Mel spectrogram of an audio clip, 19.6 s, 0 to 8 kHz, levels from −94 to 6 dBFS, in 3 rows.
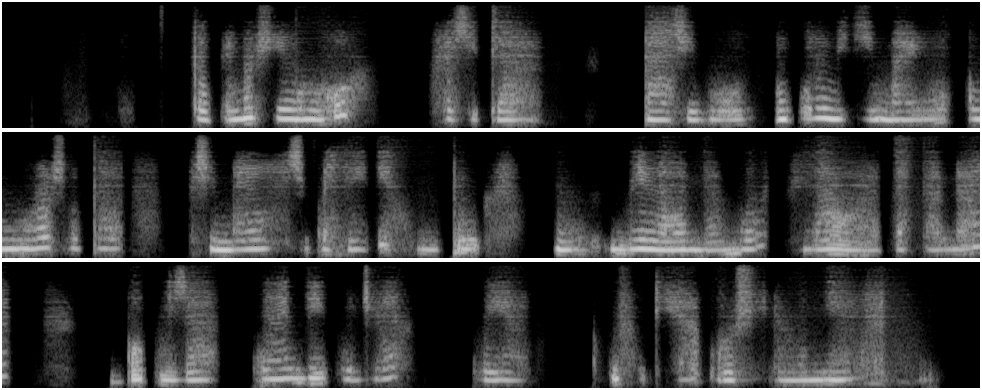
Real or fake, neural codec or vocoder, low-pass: fake; codec, 44.1 kHz, 0.9 kbps, DAC; 7.2 kHz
